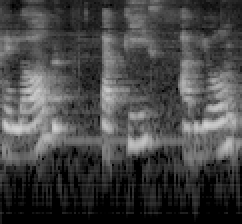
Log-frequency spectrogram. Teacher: se clasifican en palabras agudas, donde la última sílaba es tónica.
